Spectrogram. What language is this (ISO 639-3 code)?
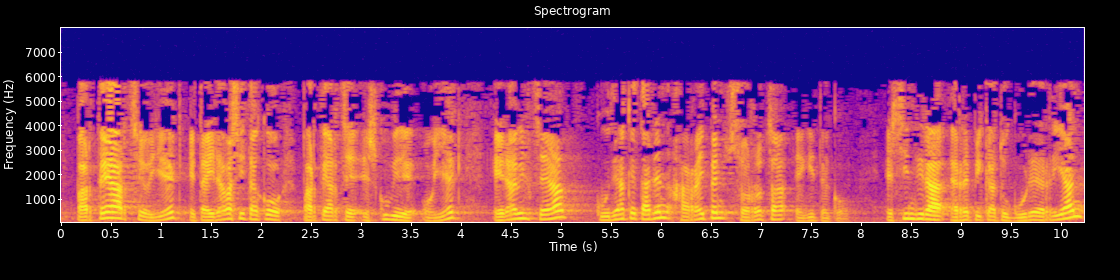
eus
